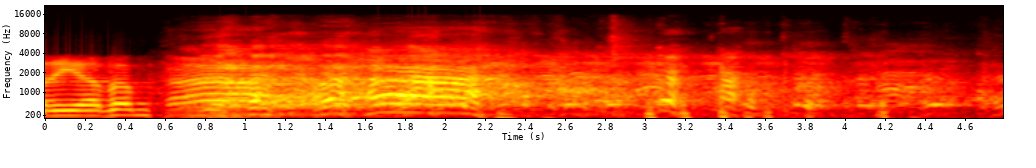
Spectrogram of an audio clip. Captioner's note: laughter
